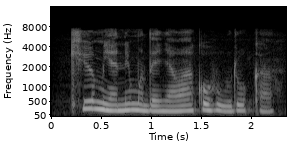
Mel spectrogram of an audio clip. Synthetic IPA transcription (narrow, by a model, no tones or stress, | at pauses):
kʰiumianɪmʊðɛɲawakoɦuɾoka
